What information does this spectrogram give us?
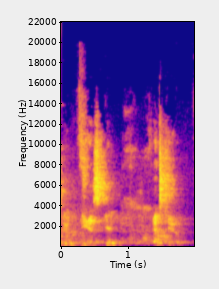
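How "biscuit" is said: light imitation of a Southern boyfriend; boyfriend's Southern accent. Quoting the boyfriend's pet name, lightly Southern accent. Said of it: "That's how he says it, too".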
